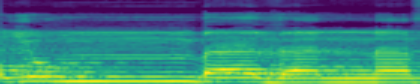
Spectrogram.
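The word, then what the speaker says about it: لَيُنبَذَنَّ: Di sini ada nun sukun bertemu ba. Makanya di atasnya ada tanda mim. Ini tanda iqlab namanya. Dibaca la yumbadzanna fil hutamah.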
